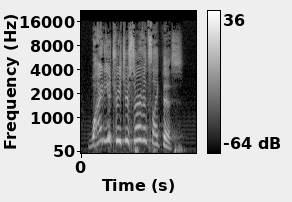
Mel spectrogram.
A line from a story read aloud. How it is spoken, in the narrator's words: the foreman of the people of Israel cried to Pharaoh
